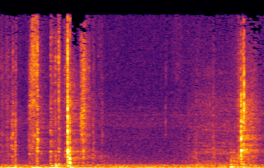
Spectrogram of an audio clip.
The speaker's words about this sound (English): Okay, so this one looks like it was sealed well. See how kind of shape these cards are in.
